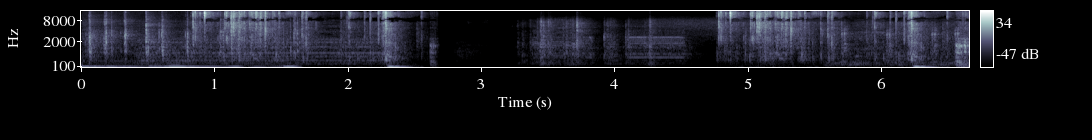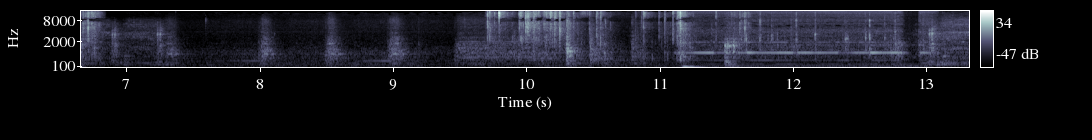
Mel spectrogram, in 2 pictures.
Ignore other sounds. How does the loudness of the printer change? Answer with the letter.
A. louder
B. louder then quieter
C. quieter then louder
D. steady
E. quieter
A.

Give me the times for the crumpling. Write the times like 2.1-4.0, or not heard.
0.8-2.7, 4.8-6.8, 9.7-11.7.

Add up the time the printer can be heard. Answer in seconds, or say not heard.
13 s.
